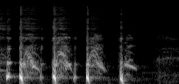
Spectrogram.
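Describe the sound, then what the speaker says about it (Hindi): An old man lying on a wooden cot coughs in a series of four or five harsh, close bursts spread over about a second and a half, then falls silent. "तभी खटिये पर से बूढ़ा रामा खांसते हुए"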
